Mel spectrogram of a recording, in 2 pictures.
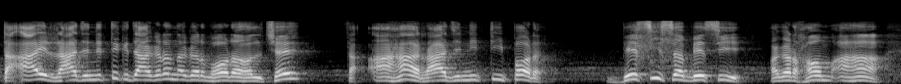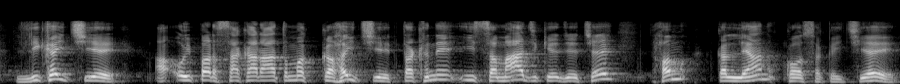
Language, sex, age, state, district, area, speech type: Maithili, male, 30-45, Bihar, Madhubani, urban, spontaneous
